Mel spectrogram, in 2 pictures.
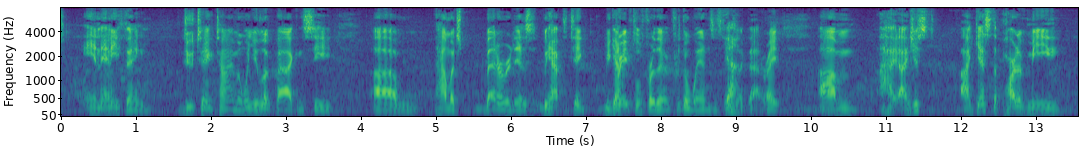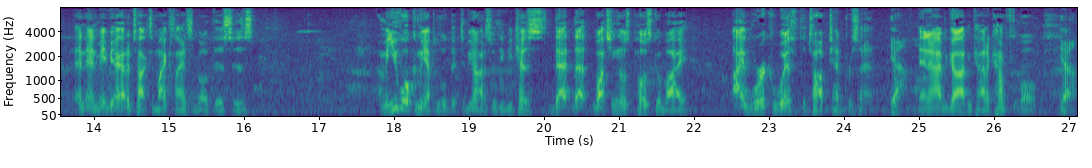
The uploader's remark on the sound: In this episode recorded live at AAPEX 2022.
